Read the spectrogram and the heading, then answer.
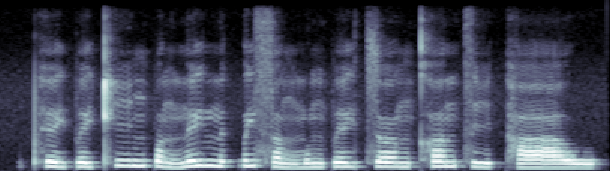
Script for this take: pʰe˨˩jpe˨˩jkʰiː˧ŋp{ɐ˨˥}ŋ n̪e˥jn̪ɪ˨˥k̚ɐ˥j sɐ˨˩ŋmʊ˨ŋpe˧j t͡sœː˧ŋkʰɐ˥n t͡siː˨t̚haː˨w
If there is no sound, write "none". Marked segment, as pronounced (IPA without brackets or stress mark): ɐ˨˩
